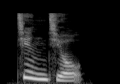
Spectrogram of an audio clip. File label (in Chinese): "敬酒", Chinese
